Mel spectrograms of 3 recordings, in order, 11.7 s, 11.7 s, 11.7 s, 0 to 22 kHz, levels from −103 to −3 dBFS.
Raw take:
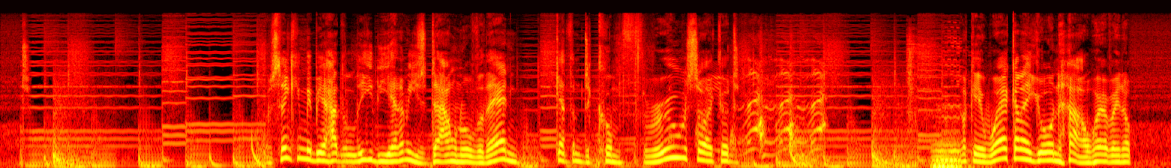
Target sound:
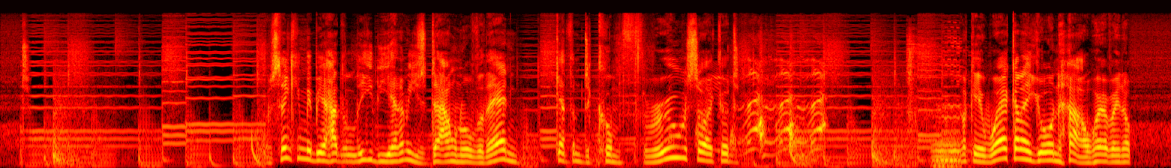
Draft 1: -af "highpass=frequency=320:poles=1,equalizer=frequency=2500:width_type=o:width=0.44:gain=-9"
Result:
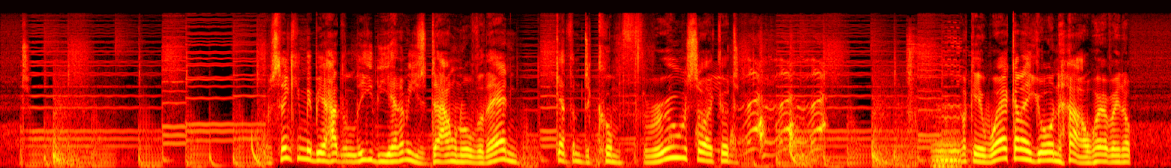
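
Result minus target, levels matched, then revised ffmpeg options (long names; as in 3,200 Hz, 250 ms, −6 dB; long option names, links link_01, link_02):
250 Hz band +3.0 dB
-af "highpass=frequency=890:poles=1,equalizer=frequency=2500:width_type=o:width=0.44:gain=-9"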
